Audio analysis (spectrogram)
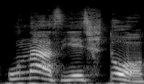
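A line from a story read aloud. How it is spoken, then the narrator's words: Shout. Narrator (Russian): крикнула я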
